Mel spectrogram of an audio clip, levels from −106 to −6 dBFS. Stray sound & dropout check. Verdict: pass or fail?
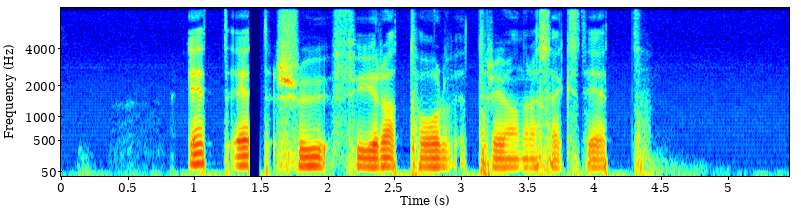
fail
